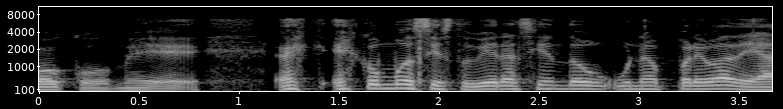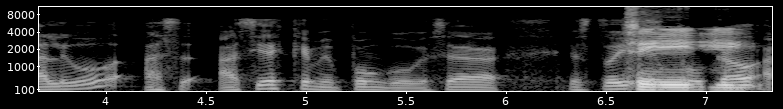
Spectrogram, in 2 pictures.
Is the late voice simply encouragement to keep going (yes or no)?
yes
